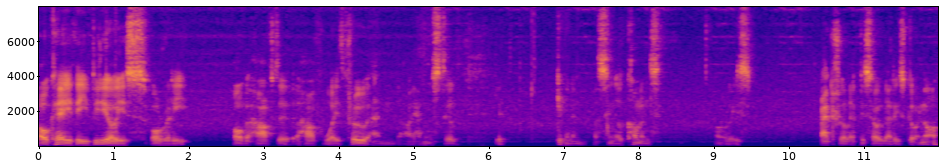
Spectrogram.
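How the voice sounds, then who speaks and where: Speaking at a moderate pace with a non-native accent, this voice has ordinary pitch variation, big swings in loudness and long, frequent pauses over noticeable background noise. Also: man, very deep, low pitch for a man. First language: Finnish. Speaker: video game YouTuber. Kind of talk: gameplay voice-over commentary. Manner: halting, many fillers and repeats.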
